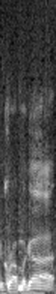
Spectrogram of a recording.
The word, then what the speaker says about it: Krav Maga: one of my dear friends oh thank you Krav Maga I'm pronouncing that correctly yes sir it's an Israeli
